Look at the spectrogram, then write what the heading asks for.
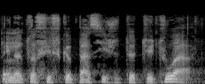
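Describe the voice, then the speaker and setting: An actor playing a vengeful, mocking killer in a French radio drama, theatrical and menacing, moving between hush and outburst. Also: male voice, low-pitched, normal speed. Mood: mocking, commanding. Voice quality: husky, gravelly voice. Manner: theatrical menace, swinging from hushed to loud.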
